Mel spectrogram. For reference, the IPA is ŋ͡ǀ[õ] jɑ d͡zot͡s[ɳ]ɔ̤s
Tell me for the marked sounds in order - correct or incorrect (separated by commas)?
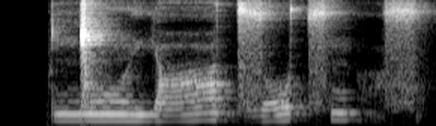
correct, incorrect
